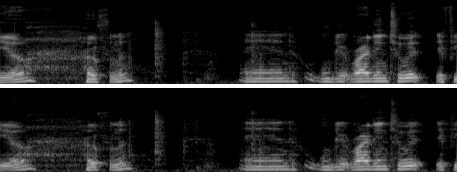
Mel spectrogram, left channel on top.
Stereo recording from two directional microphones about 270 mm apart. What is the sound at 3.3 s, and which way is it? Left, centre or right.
Speech, left.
